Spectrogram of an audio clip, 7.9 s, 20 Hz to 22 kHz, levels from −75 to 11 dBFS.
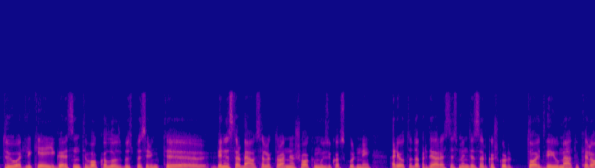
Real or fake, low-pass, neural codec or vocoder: fake; 9.9 kHz; vocoder, 22.05 kHz, 80 mel bands, WaveNeXt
